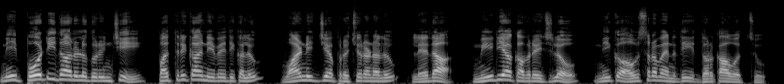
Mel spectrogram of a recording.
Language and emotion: Telugu, neutral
